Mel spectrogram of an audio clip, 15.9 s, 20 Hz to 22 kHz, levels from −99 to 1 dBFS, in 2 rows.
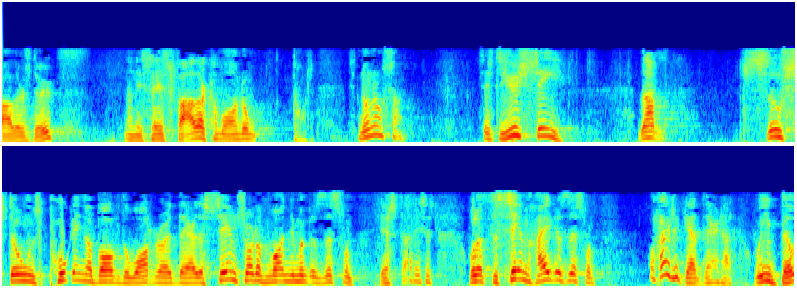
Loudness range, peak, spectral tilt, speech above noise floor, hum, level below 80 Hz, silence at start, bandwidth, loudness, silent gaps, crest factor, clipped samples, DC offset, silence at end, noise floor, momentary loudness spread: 6 LU; 0 dBFS; -9.5 dB/octave; 39 dB; none; -50 dBFS; 0 s; 6 kHz; -19 LUFS; none; 18 dB; under 0.1%; under 0.1%; 0 s; -57 dBFS; 16 LU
